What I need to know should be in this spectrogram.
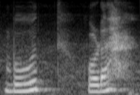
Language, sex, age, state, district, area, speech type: Odia, female, 18-30, Odisha, Balangir, urban, spontaneous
